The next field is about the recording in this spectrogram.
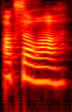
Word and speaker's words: Auxerrois: Auxerrois. – Jetzt kann ich es auch aussprechen. Auxerrois.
